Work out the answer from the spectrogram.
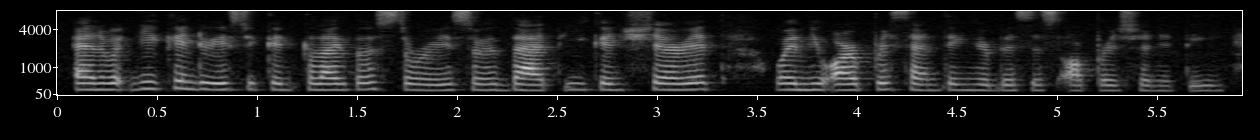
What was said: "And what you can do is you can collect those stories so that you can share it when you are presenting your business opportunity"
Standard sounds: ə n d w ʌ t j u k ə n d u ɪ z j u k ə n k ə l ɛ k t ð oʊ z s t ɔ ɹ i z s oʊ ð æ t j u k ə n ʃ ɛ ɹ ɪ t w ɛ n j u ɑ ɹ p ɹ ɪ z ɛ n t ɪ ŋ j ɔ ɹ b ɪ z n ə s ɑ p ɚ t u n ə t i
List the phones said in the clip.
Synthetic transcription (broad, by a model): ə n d w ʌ t j u k ə n d u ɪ s j u k ə n k ə l ɛ k t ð oʊ s t ɔ ɹ i s oʊ ð æ t j u k ə n ʃ ɛ ɹ ɪ t w ɛ n j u ɑ ɹ p ɹ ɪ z ɛ n t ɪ ŋ j ɔ ɹ b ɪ s n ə s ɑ p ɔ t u n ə t i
